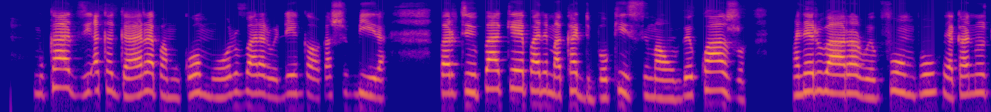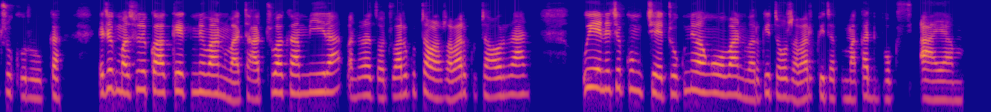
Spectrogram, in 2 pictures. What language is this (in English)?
Shona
